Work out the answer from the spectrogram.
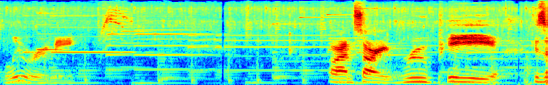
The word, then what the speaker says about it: rupee: i'm sorry rupee because apparently i was saying it wrong guys i say ruby all right i get it it's rupee i don't say it that way but it's p i believe it's correctly pronounced all right here we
